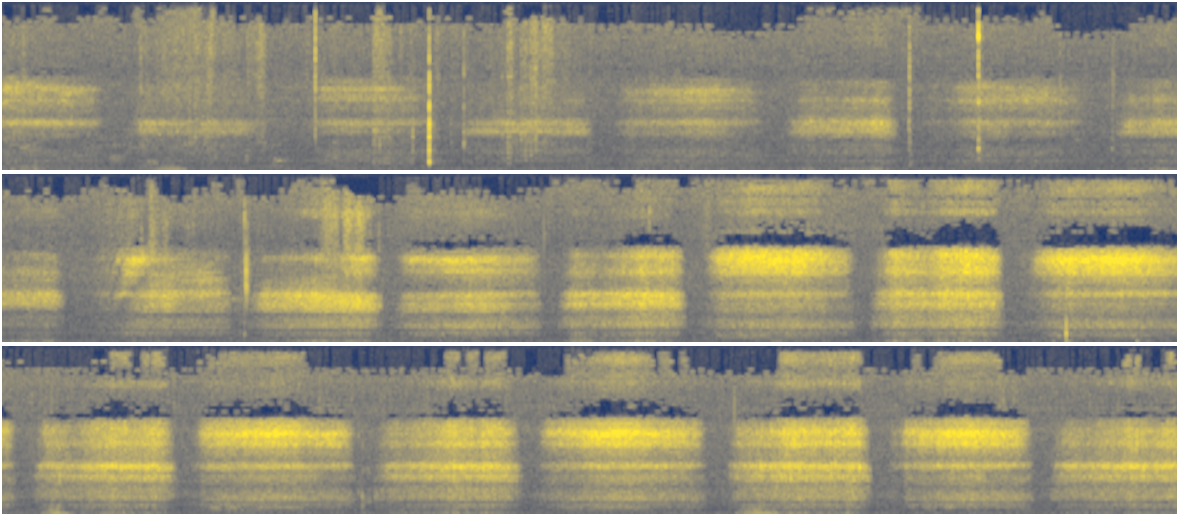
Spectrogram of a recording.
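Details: Quick, regular, raspy sleep breaths with a hissing snoring quality from a sleeping pet named Violet, a harmless snore in a resting animal.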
